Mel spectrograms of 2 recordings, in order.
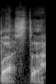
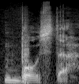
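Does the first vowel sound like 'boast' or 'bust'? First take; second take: bust; boast. First: The first vowel sounds like in 'bust'. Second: The first vowel sounds like in 'boast'. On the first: This is how the MCs turned the name. "It's not Buster" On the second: This is how the name was first chosen. "the name itself is Slim Boaster"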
